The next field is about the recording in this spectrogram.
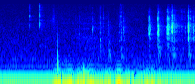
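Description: Quick clicky keystrokes as someone types onto a character sheet during a tabletop gamebook adventure: a few scattered taps, then a denser burst of typing near the end, over a steady low hum.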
